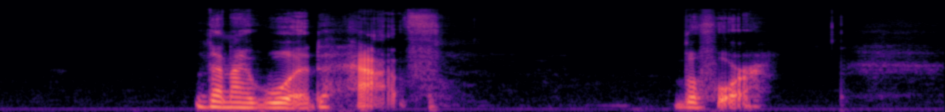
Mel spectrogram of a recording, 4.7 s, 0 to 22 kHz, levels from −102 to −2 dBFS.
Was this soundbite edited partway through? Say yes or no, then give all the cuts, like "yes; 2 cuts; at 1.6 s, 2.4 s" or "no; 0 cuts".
no; 0 cuts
